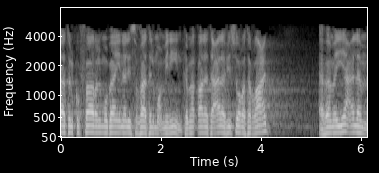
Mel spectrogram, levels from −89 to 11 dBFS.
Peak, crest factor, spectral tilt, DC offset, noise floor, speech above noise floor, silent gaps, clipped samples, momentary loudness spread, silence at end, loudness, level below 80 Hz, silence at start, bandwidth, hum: 0 dBFS; 16 dB; -12 dB/octave; under 0.1%; -45 dBFS; 31 dB; none; under 0.1%; 5 LU; 0 s; -16 LUFS; -52 dBFS; 0 s; 5.4 kHz; none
